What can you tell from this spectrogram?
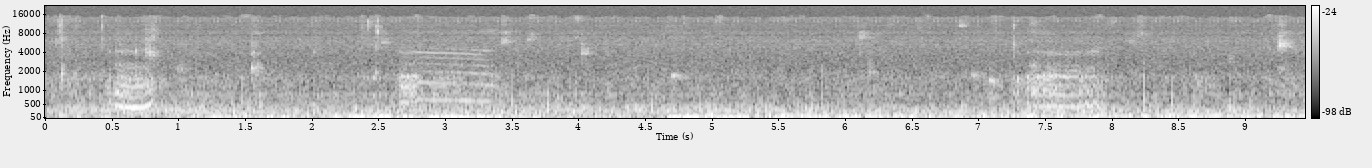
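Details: Pippa, a female tortoiseshell cat living with a ginger cat named Fox, gives small, gentle meows asking to be petted: three short, soft meows near the start, around three seconds and near seven and a half seconds, over a steady low rumble indoors.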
